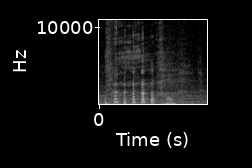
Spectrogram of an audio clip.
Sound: laughing

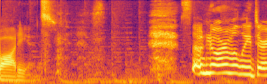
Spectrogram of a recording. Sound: laughing

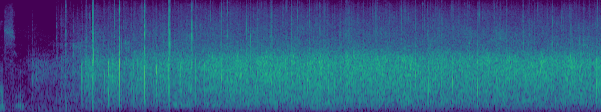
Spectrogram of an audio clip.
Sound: audience applauding

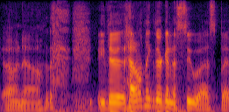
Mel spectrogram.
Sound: chuckles

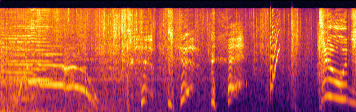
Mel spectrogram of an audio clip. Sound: coughing

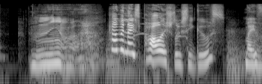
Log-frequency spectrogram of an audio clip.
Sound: grumbling

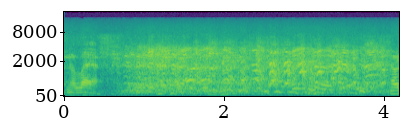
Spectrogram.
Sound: laughter

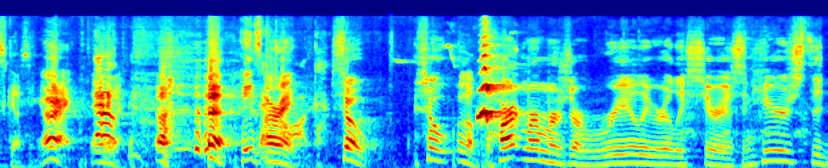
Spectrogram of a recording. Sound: laughter

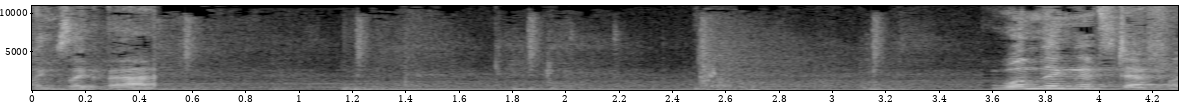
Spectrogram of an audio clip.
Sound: steps thudding

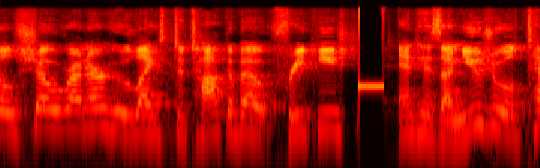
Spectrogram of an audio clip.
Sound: beeps

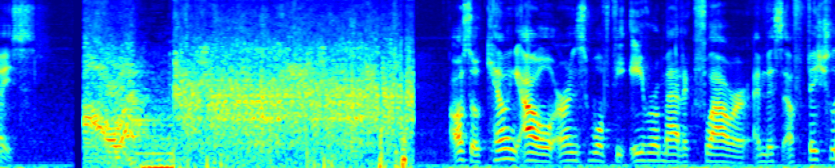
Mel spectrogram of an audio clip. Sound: intense clapping

